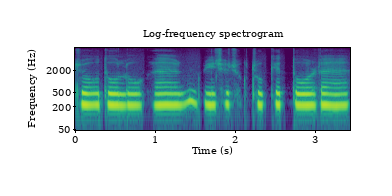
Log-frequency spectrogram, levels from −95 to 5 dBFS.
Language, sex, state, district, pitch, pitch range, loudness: Hindi, female, Madhya Pradesh, Bhopal, 230 Hz, 225-235 Hz, -14 LUFS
